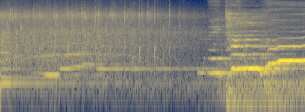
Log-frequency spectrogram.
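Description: Live pop band music: a soft stretch of a few long held notes, then the full band with bass comes in loudly about four and a half seconds in.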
